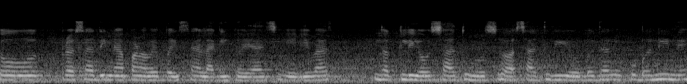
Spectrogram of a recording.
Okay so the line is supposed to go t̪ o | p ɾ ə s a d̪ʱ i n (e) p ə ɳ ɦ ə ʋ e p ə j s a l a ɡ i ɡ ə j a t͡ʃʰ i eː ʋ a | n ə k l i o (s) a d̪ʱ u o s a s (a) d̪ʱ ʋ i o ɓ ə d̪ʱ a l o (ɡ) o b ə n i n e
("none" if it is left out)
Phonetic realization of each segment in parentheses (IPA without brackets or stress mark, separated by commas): a, s, a, k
